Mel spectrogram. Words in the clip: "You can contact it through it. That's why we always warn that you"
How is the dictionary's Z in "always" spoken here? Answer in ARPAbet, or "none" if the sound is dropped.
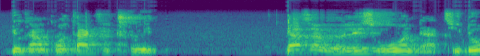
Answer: S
